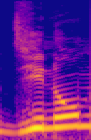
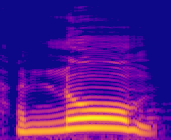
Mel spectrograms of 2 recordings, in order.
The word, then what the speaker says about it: gnome: उसके बाद देखिए GNOME, तो जीनोम नहीं पढ़ेंगे, इसे पढ़ेंगे NOME को पढ़ेंगे दोस्तों नोम।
